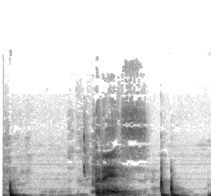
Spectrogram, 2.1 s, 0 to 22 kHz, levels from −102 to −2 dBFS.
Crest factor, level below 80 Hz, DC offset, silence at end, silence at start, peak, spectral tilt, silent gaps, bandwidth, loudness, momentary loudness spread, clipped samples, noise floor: 18 dB; -40 dBFS; under 0.1%; 0 s; 0.1 s; 0 dBFS; -6 dB/octave; none; 11 kHz; -17 LUFS; 13 LU; under 0.1%; -48 dBFS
